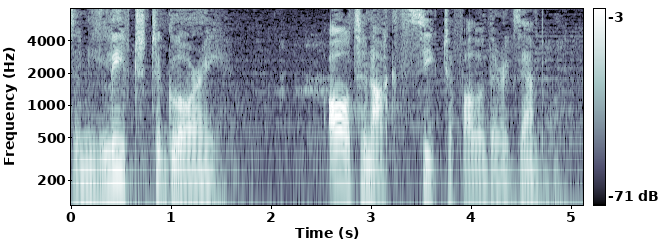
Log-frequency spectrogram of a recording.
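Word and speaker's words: Tenakth: All Tanakh seek to follow their example. Well, they do pronounce the K.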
